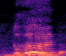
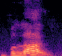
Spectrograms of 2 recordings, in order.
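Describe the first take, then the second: First: The vowel is a long oo, as in moon. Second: The vowel is a short uh sound. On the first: The speaker calls it wrong. "it is not pronounced as blood" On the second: The speaker calls it right. "but blood"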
